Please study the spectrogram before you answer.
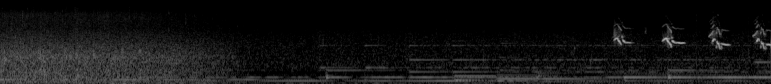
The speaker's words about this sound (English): woke to the sound of birds singing outside his room. The open wall panels made this kind of thing a ritual, birds chirping, wake up, train, eat, sleep, repeat.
